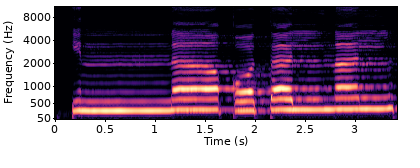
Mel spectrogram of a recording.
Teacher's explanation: Sukun bertemu sukun tidak bisa dibaca, sehingga sukun pertama dilepaskan secara bunyi. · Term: takhalus bil hadfi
